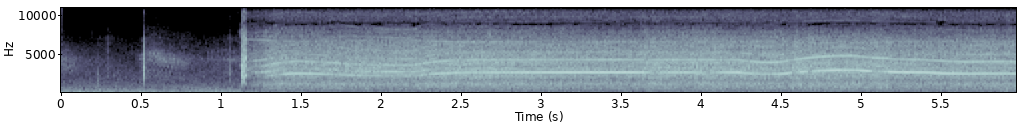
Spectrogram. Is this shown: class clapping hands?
no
